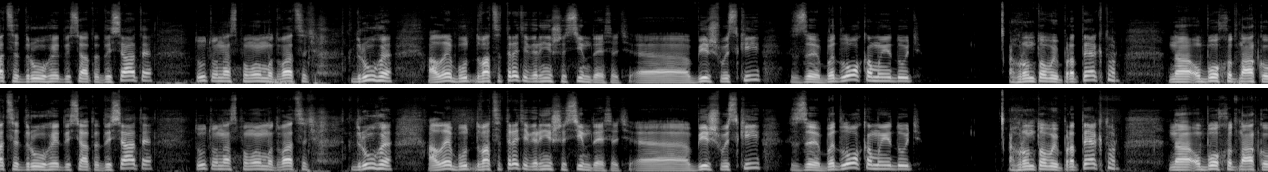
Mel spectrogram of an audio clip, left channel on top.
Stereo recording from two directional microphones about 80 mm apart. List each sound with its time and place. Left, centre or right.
0.0 s speech: left
1.0 s speech: left
2.2 s speech: left
2.6 s speech: left
4.4 s speech: left
10.0 s speech: centre
11.3 s speech: left
12.4 s speech: left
